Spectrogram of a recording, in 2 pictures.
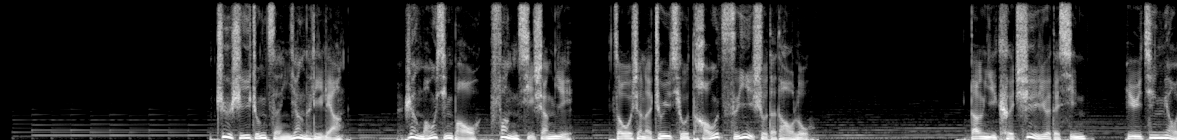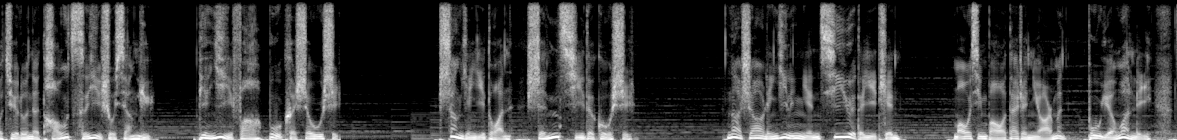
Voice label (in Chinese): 男 人物解说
